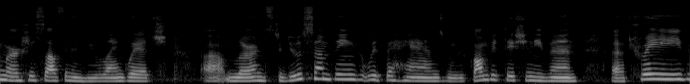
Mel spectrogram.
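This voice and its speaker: A woman speaks with an Israeli accent and a fairly low pitch. Her tone is dark and mellow, with ordinary pitch variation. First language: Hebrew. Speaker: astrologer. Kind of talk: astrology talk. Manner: many fillers and hesitations.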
